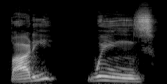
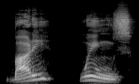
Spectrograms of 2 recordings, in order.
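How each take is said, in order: Both takes have the same delivery.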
